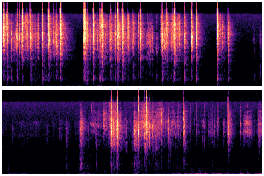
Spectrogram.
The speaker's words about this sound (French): L'autre écrit la déclaration sur un ordinateur.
